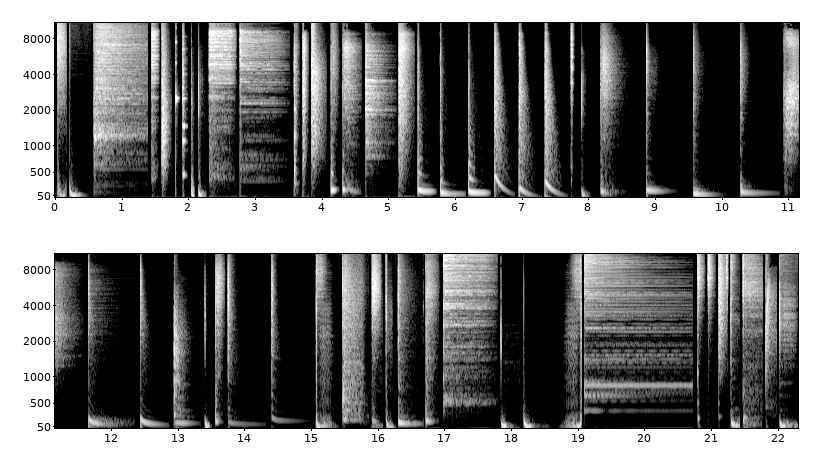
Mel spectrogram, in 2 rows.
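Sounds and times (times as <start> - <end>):
E-mu Drumulator drum machine: 0.0 - 0.9, 1.5 - 19.2, 20.8 - 22.3.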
